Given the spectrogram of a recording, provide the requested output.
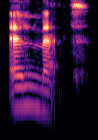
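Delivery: "mettent" with a clearly sounded final T; stronger T. Shown as a demonstration. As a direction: make the T at the end of "mettent" stand up. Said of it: "makes that T stand up".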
